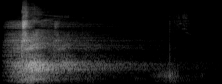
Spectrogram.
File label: "Trance", vocal phrases; Ultimate Vocals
